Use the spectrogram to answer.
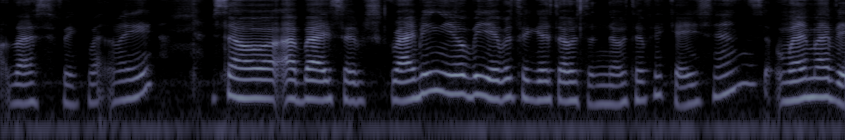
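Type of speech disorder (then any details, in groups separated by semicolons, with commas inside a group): Bulbar dysarthria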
